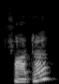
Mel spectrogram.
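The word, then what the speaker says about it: Vater: ফাও আছে, ফাটা, ফাও, আ, টে, এ, এর, ফাটা। হ্যাঁ, ফাটা। মানে এটা অনেকটা, এই যে এরটা থাকে, এটা অনেকটা উচ্চারণে আসে না, ফাটা।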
